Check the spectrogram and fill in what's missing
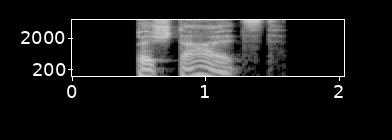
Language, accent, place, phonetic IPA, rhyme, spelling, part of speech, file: German, Germany, Berlin, [bəˈʃtaːlst], -aːlst, bestahlst, verb, De-bestahlst.ogg
- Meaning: second-person singular preterite of bestehlen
